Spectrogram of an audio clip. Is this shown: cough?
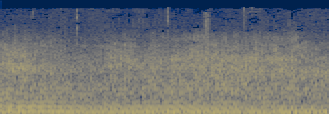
no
